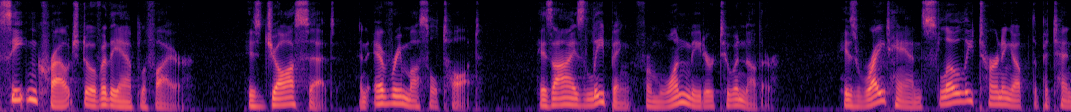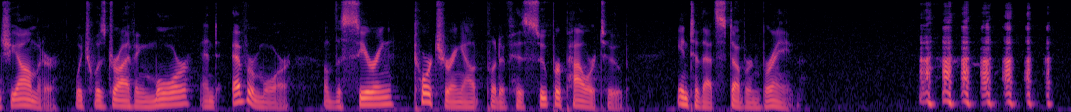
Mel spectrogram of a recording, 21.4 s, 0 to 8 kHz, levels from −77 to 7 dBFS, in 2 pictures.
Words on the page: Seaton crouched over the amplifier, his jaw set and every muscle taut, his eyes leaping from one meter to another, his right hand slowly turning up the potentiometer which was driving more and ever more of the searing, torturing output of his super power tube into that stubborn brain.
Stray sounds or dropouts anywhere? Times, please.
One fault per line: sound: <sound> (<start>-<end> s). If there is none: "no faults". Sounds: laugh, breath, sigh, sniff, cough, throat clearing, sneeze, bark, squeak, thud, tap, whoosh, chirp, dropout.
sound: laugh (19.9-21.3 s)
